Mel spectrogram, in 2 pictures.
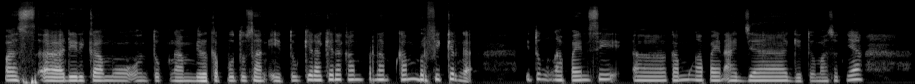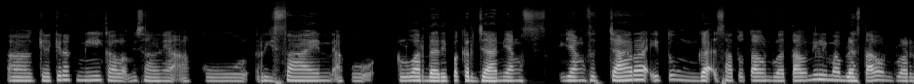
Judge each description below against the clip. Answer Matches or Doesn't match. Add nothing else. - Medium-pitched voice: Matches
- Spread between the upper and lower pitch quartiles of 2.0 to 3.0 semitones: Matches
